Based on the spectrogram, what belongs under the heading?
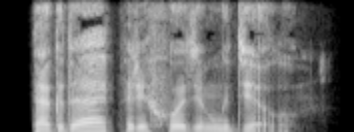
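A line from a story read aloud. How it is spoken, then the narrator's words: Businesslike tone. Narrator (Russian): говорит он деловым тоном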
